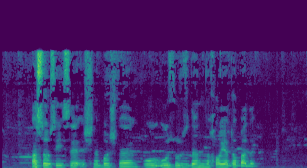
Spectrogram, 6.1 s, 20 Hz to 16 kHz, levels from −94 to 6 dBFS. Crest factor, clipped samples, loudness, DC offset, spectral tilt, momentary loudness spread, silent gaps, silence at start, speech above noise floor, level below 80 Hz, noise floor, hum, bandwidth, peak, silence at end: 24 dB; under 0.1%; -24 LUFS; under 0.1%; -3.5 dB/octave; 16 LU; none; 0.4 s; 43 dB; -66 dBFS; -68 dBFS; none; 12 kHz; -2 dBFS; 1.05 s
